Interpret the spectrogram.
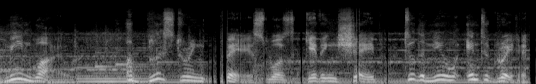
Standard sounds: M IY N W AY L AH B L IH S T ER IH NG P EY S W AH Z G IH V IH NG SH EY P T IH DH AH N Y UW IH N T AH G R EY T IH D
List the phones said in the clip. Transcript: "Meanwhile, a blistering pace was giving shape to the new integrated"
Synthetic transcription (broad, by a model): M IY N W AY L AH B L IH S T ER IH NG F EY S W AH Z G IH V IH NG SH EY P T IH DH AH N Y UW IH N T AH G R EY T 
